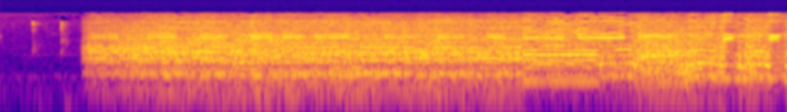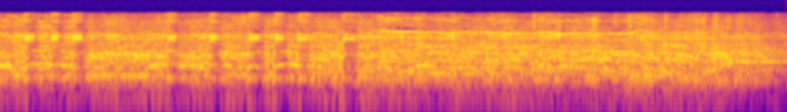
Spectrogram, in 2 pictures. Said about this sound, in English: And thousands of protesters marched into Ecuador's capital on Monday on the eighth day of anti-government rallies. The demonstrations in Quito are led by indigenous people angry at high fuel prices and demanding social and economic reforms.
